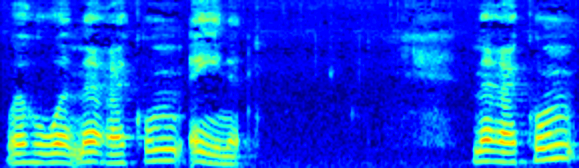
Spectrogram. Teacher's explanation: الميم هنا ساكنة قاعد بعدها الهمزة لدينا إظهارا شفويا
